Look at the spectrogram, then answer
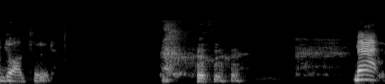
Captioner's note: laughing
